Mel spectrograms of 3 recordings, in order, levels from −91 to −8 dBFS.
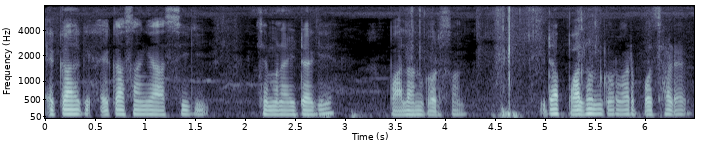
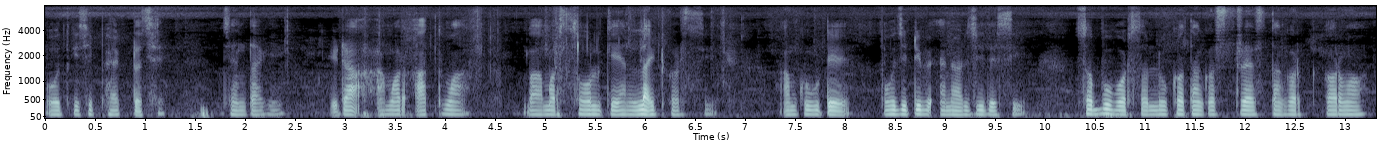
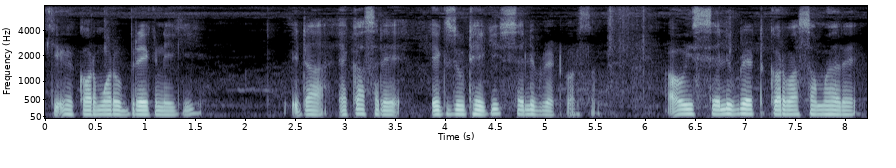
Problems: none marked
